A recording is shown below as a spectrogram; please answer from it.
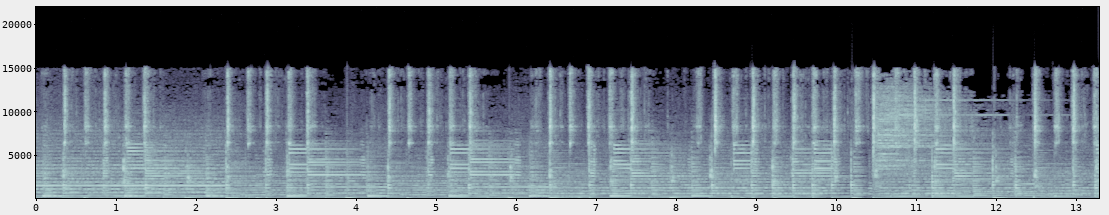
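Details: Polytron PAS 68 active speaker that shut itself off after about 15 minutes once hot, after repair: clean, full music with crisp plucked notes and steady bass, no rasp or crackle; earlier raspy midrange gone, normal playback.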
